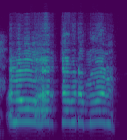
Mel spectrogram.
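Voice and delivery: very high, squeaky Trinidadian impression; high-pitched voice. Host teasing Trinidadians about their voices, high-pitched mimicry. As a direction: put on a comically high-pitched voice. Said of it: "So they got high pitched voices".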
